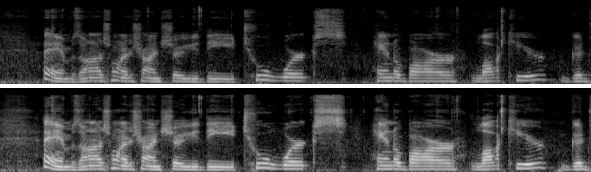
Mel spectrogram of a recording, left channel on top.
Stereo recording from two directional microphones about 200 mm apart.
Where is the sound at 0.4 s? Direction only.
25° right (ahead or behind).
